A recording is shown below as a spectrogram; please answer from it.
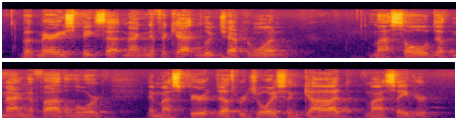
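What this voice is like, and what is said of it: Southern American accent. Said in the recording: “in my southern and foolish dialect”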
